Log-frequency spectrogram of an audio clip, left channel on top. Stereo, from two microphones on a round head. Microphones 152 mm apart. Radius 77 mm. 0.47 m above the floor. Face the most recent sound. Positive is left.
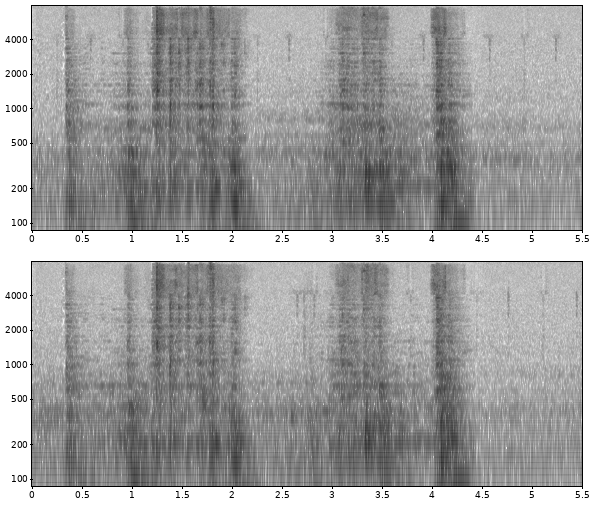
turn(degrees=-5)  # may be behind; listen again after turning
